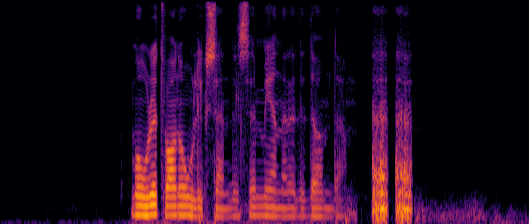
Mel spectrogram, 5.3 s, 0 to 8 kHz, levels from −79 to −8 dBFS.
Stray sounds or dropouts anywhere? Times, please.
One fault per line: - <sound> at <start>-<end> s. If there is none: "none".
- laugh at 3.7-4.1 s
